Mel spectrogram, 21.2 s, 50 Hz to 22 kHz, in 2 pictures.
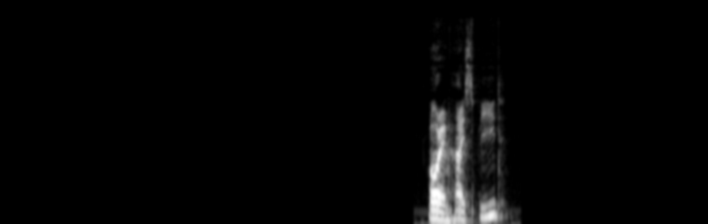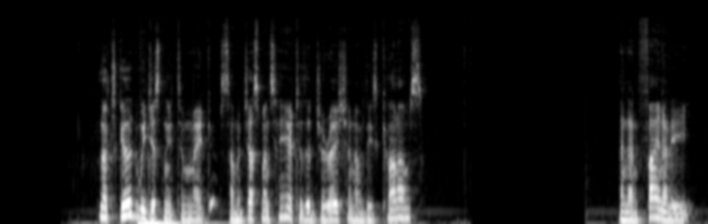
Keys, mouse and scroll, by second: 5.7 click, 6.7 click, 7.4 KP_2, 7.5 KP_4, 7.7 KP_Enter, 8.3 click, 9.2 click, 14.1-14.4 scroll down 2, 15.4 click, 16.2-17.1 drag, 17.3 click, 18.2 click, 18.6 shift+click, 19.1 Delete, 19.6 ctrl+s.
